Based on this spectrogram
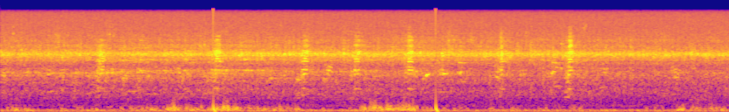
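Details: Canada geese, resident and migratory birds, flying in across a post-sunset December sky to splash down on Sapsucker Woods Pond; scattered honks rise over a heavy low rumble, with a steady high electronic hum throughout.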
